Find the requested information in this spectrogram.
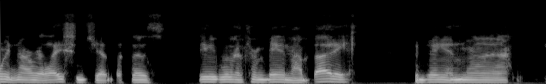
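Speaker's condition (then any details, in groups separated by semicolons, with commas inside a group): Multiple sclerosis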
